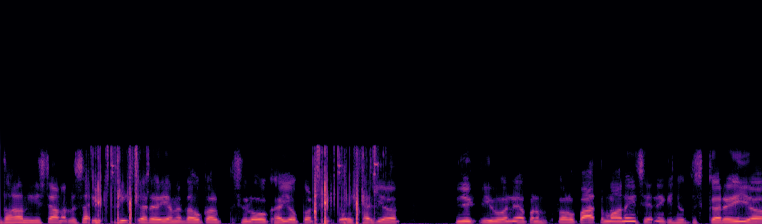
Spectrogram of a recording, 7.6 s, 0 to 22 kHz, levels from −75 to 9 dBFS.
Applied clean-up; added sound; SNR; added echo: neural diffusion model UNIVERSE++.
